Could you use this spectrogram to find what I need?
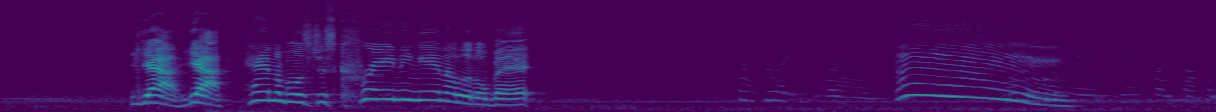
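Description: A young woman laughs and exclaims loudly close to a microphone.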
